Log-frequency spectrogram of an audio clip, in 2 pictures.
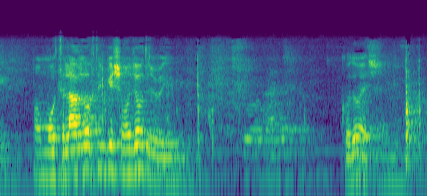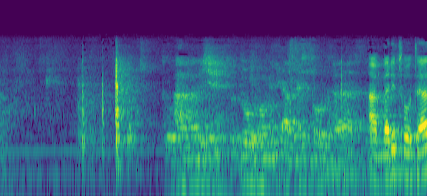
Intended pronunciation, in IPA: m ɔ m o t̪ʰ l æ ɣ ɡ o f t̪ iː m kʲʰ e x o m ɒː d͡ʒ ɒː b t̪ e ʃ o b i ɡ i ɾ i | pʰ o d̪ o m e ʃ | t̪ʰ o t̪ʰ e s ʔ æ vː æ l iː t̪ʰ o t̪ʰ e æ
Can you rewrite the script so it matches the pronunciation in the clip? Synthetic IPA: m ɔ m o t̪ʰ l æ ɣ ɡ o f t̪ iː m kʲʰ e ʃ o m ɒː d͡ʒ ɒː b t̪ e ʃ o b e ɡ i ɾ i | kʰ o d̪ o m e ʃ | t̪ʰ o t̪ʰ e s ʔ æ vː æ l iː t̪ʰ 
